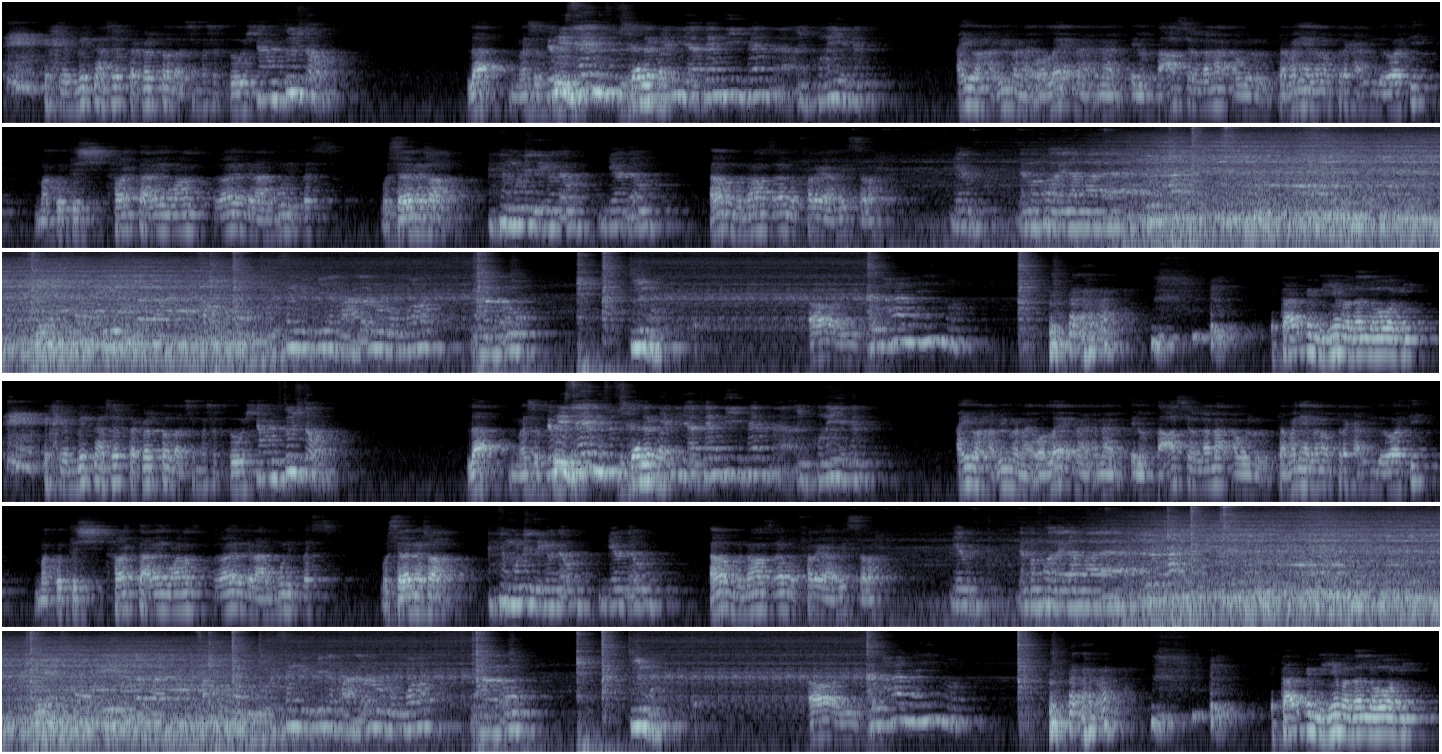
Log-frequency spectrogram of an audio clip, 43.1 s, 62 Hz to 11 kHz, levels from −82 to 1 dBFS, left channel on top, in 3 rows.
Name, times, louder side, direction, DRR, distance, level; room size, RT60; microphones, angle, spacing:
voice 1, 0.0-2.5 4.7-5.8 6.2-6.7 9.5-14.2 14.7-17.7 18.2-18.9 21.5-23.2 29.0-29.3 36.8-37.4 39.2-39.9 41.6-42.8, right 2 dB, 20° right, 0 dB, 0.3 m, -31 dB
voice 2, 2.5-3.3 5.4-8.6 19.2-20.9 23.8-24.1 24.5-27.0 29.2-33.1 33.4-34.0 35.0-35.3 37.4-38.3 40.2-41.0, equal, 40° right, -2 dB, 1.0 m, -33 dB
Train, 23.5-33.6 34.1-34.2 35.3-35.4, left 1 dB, 75° left, 1.6 m, -32 dB
sound 1, 26.0-29.6 30.3-30.4 30.8-34.1 34.5-37.5 38.9-39.4, right 2 dB, 85° right, 1.7 m, -39 dB
4.5 x 4.4 x 2.5 m, 0.84 s
head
